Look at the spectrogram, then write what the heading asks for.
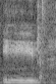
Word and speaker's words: Ead: Her name is spelled E-A-D. I'm assuming that's pronounced Eid.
